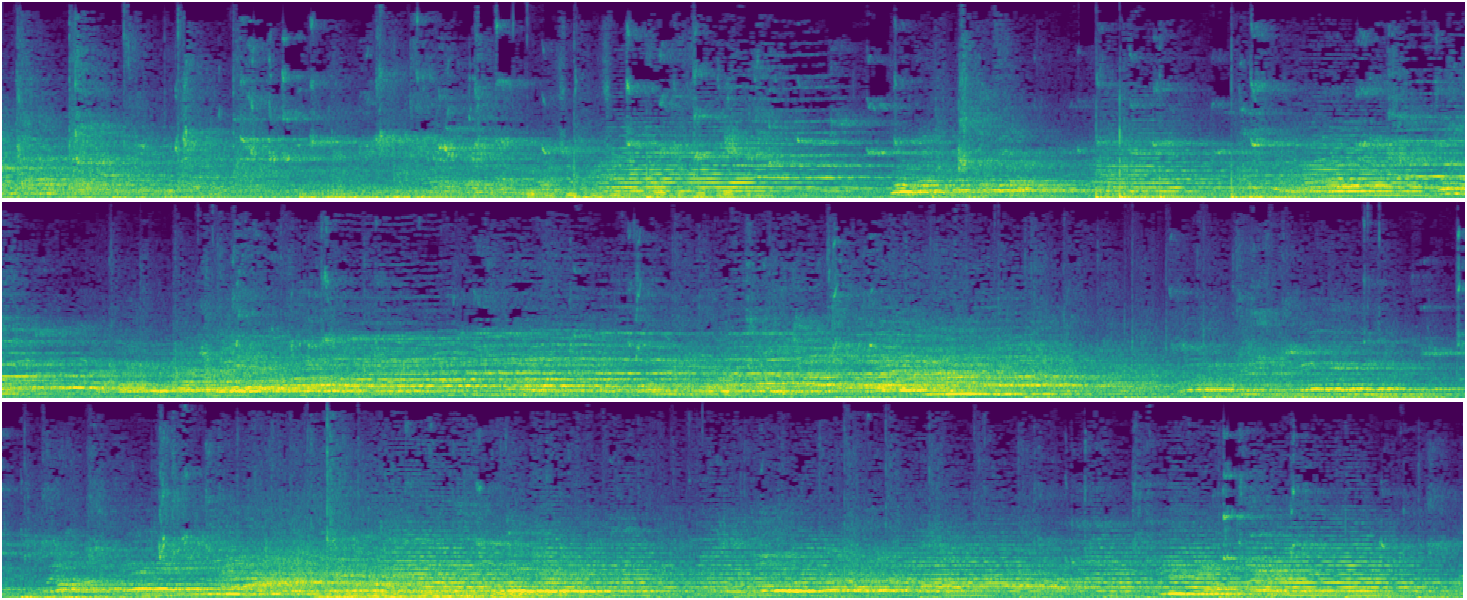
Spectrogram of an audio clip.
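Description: Basketball game in a large echoing gym: the ball is bounced on the hardwood court again and again, with players' and spectators' voices calling out throughout.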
